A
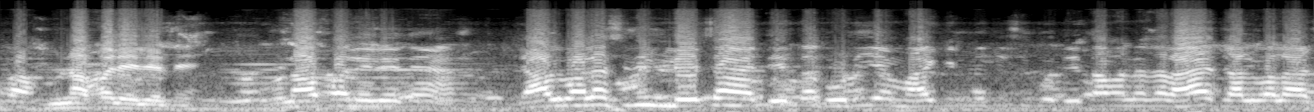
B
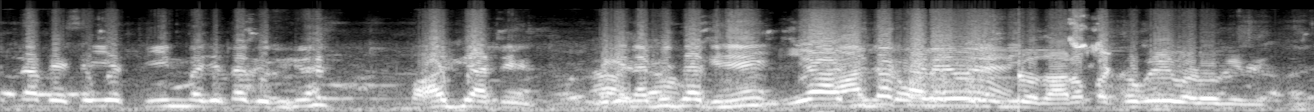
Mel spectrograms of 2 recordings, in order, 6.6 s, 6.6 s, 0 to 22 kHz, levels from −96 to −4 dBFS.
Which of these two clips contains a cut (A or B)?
B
